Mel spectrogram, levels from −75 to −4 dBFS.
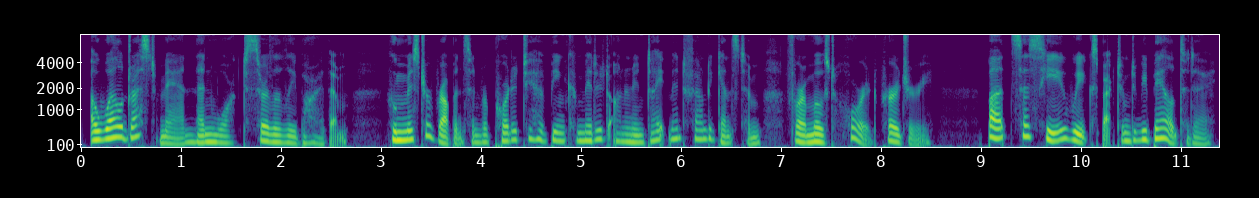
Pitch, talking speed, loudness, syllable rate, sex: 160 Hz, 200 wpm, -20 LUFS, 5.6 syllables/s, female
